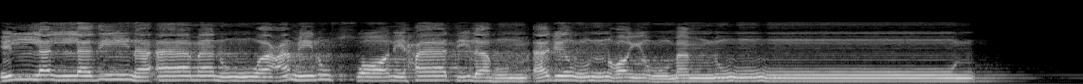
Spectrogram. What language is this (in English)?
Arabic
